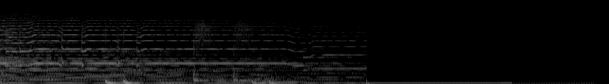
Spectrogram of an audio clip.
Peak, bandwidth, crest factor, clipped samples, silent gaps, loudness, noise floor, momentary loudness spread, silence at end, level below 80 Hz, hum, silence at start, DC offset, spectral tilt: -28 dBFS; 16 kHz; 18 dB; under 0.1%; none; -44 LUFS; -72 dBFS; 23 LU; 0.15 s; -54 dBFS; none; 0 s; under 0.1%; -2.5 dB/octave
